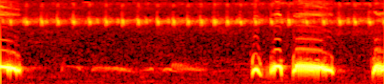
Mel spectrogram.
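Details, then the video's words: Spotted dove call used to stir a decoy bird for fight-trapping: a trailing coo, a quiet pause, then two quick short coos and a long rolling one, with a faint rhythmic high-pitched pulsing behind. "Tiếng cu gáy kích bổi bẫy đấu ,//tiếng chim cu gáy đảo giọng kèm bo liên tục"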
